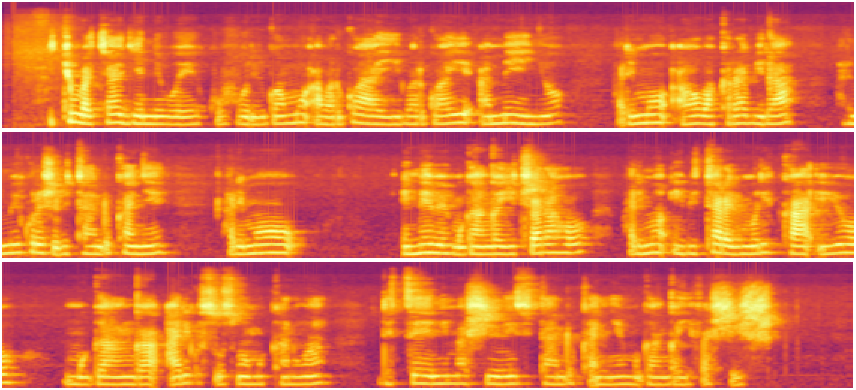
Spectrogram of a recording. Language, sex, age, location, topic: Kinyarwanda, female, 36-49, Kigali, health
